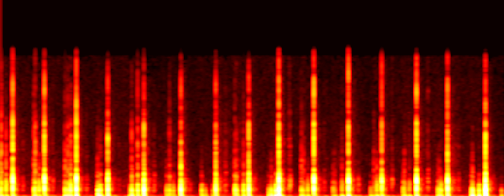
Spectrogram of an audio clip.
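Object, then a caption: Plastic spray bottle, partly filled. A large, dark, hollow plastic perfume spray bottle with a trigger pump, partly filled with perfume, is held in the hand beside the microphone and tapped and gripped with the fingertips. About twenty quick, dry, clicky taps and crinkly grip sounds follow one another in an irregular rhythm. Each tap dies away almost instantly with no ring.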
